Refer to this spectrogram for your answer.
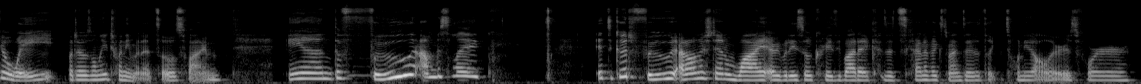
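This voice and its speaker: A young woman talks straight to her vlog audience in a loose, chatty way. She rambles and restarts her sentences and scatters fillers through them. Her voice sits at an average pitch for a woman. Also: darkish tone. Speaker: vlogger. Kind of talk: casual vlog chat.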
